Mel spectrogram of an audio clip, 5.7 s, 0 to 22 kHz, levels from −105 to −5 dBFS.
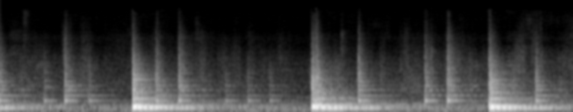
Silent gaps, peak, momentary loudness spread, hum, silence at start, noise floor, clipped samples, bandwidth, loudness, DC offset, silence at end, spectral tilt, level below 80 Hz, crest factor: none; -2 dBFS; 26 LU; none; 0 s; -52 dBFS; under 0.1%; 3.5 kHz; -21 LUFS; under 0.1%; 0.2 s; -11 dB/octave; -52 dBFS; 20 dB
